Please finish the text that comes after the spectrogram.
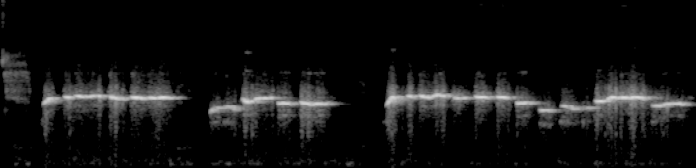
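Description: A person whistles a tune, clear and close, in three melodic phrases of sustained and stepping notes separated by short pauses.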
